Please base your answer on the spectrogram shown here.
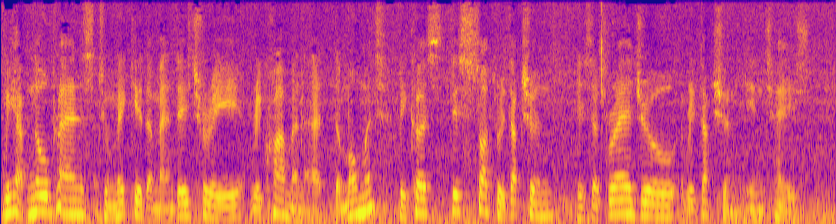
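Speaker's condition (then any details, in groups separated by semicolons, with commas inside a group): No condition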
